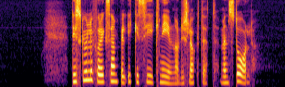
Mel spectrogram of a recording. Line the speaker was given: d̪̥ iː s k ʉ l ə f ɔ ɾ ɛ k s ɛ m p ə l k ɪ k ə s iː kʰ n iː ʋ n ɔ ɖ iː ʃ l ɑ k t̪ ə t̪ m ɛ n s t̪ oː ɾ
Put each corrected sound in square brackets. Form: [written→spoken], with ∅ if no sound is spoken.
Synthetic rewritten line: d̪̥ iː s k ʉ l ə f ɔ ɾ ɛ k s ɛ m p ə l [k→ʔ] ɪ k ə s iː kʰ n iː ʋ n ɔ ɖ iː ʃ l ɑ k t̪ ə t̪ m ɛ n s t̪ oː [ɾ→l]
